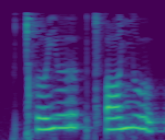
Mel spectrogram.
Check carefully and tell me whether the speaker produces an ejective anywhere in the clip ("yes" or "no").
yes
